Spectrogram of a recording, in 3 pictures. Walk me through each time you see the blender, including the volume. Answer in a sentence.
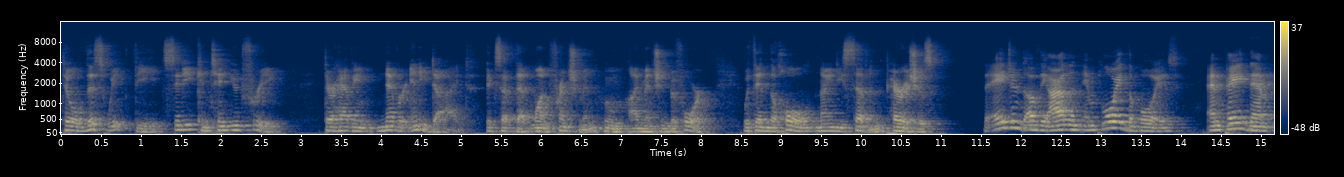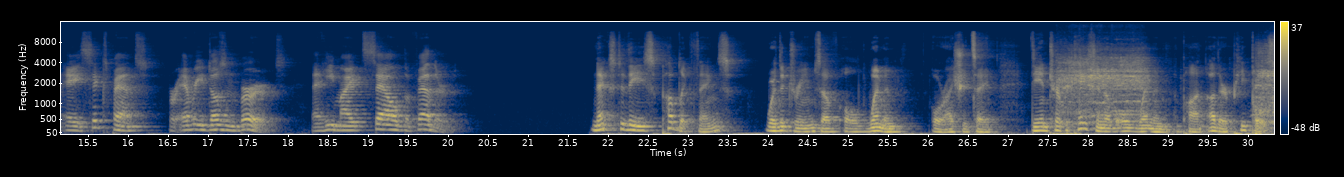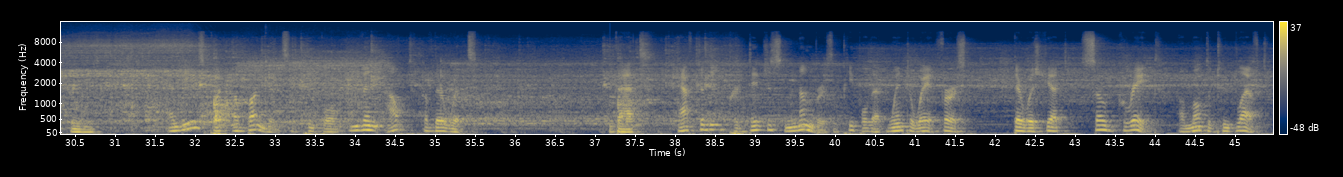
You can hear the blender from 27.6 to 45.4 s, getting quieter.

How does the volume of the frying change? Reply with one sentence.
The loudness of the frying goes down, then up.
